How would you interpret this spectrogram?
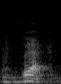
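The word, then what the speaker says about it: Veeck: Uh, interestingly this this case at the bottom which I understand is actually pronounced vec came down a few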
